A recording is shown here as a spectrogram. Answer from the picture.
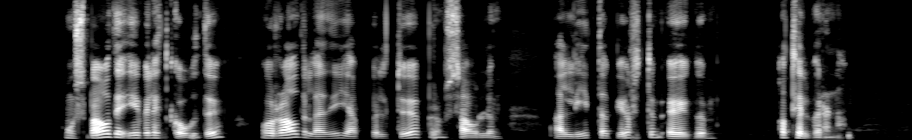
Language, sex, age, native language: Icelandic, male, 40-49, Icelandic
